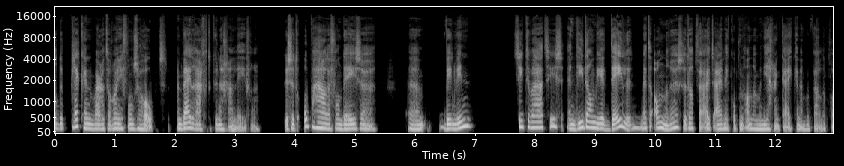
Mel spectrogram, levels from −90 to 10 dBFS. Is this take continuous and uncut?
yes; 0 cuts

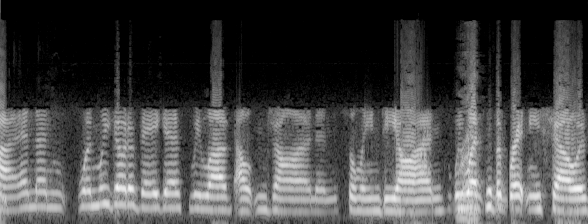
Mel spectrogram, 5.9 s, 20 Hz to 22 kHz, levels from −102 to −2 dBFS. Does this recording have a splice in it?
yes; 1 cut; at 2.3 s

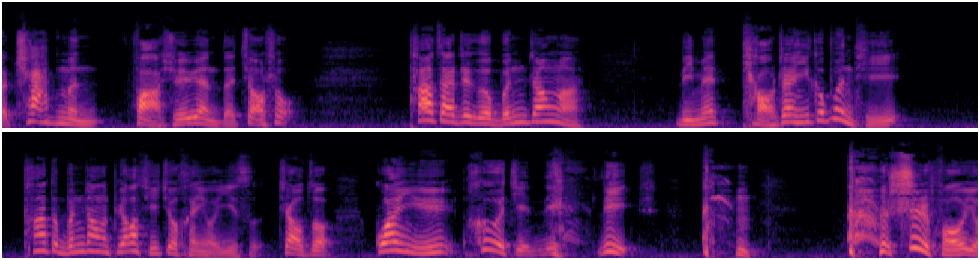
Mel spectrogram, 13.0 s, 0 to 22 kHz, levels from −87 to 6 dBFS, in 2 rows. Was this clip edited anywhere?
no; 0 cuts

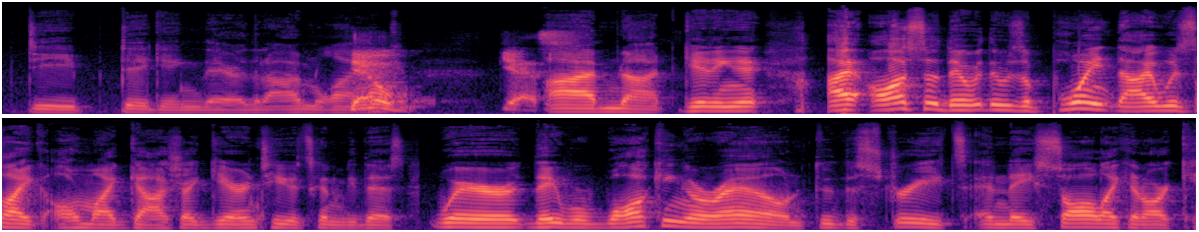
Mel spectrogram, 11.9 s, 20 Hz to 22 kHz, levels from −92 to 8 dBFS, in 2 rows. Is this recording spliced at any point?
yes; 1 cut; at 8.1 s

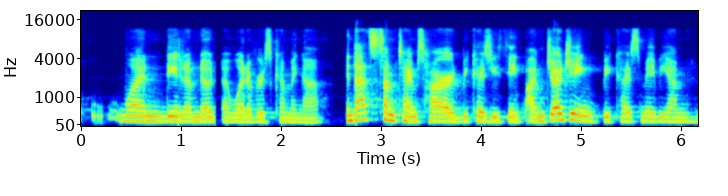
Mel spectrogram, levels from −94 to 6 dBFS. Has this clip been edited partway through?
yes; 4 cuts; at 1.0 s, 1.3 s, 2.5 s, 4.4 s

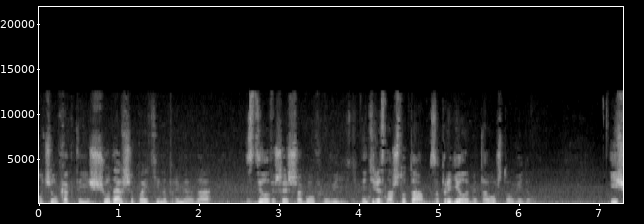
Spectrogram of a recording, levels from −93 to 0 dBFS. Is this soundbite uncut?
no; 3 cuts; at 2.9 s, 4.0 s, 5.8 s

